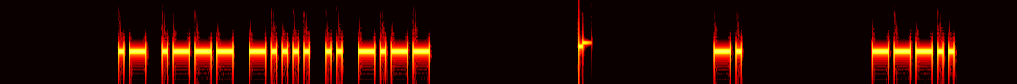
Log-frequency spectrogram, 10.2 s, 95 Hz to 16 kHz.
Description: Morse code, heard as a keyed tone, about 22 wpm, spaced as for 14 wpm, 700 Hz. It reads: AJ6IY N8
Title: USA Call Signs - 5 Characters - 8x Character Spacing - 22wpm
